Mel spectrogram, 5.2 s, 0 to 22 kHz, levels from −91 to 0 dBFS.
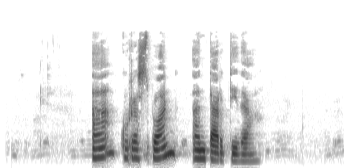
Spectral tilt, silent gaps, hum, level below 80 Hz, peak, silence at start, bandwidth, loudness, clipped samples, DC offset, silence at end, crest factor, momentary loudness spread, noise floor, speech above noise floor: -5.5 dB/octave; none; none; -80 dBFS; -8 dBFS; 1.35 s; 11.5 kHz; -26 LUFS; under 0.1%; under 0.1%; 1.3 s; 22 dB; 9 LU; -74 dBFS; 49 dB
